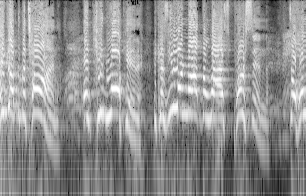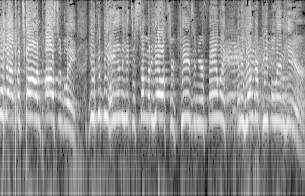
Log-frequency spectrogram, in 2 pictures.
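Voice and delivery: fervent, high, loud shouting.

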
